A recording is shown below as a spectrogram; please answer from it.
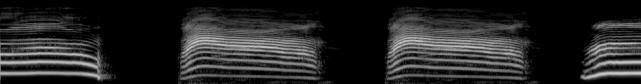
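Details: Angry cat calling in loud, harsh, drawn-out meows, each about a second long and sliding slightly downward, repeated roughly every two seconds in a steady series; nothing else heard.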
